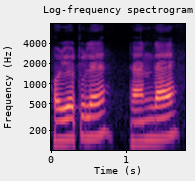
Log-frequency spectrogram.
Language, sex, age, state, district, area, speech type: Assamese, male, 60+, Assam, Dhemaji, rural, spontaneous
